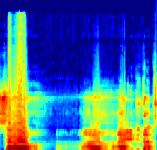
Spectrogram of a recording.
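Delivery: very high, very loud, drawn-out words through a yawn. Answering a question mid-explanation, the speaker breaks into a yawn: yawning. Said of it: "Sorry, I'm yawning".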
